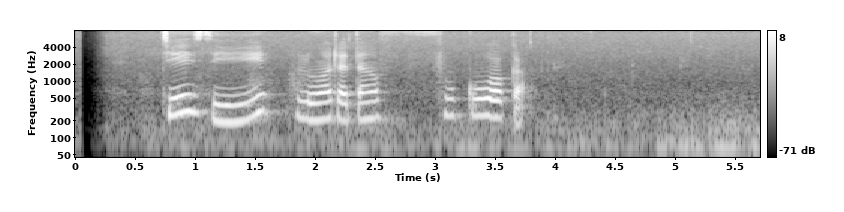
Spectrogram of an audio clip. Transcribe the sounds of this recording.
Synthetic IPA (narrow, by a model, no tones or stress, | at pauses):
d͡ʒeziluŋaʈ͡ʂat̪aŋ | fukuɔka̰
